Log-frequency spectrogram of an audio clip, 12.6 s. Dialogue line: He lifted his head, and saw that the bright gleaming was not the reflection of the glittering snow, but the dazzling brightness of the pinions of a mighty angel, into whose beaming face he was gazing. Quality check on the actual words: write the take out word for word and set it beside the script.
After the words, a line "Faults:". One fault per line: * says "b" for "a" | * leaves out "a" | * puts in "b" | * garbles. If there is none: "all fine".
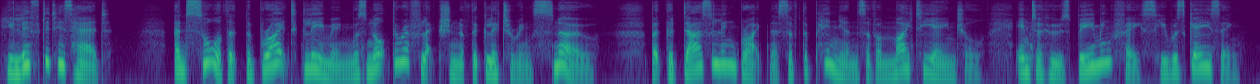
He lifted his head, and saw that the bright gleaming was not the reflection of the glittering snow, but the dazzling brightness of the pinions of a mighty angel, into whose beaming face he was gazing.
Faults:
all fine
